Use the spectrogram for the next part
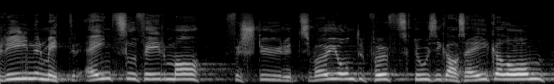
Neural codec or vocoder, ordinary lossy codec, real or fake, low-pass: none; none; real; none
